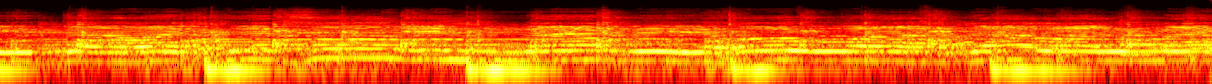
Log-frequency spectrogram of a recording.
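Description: Live Egyptian Sufi devotional music: a sustained, wavering melody over a low drum stroke about every second and a quarter, with the jingles of a riq tambourine.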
